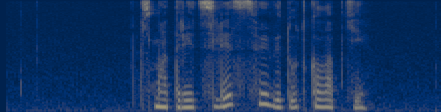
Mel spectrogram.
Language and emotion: Russian, neutral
